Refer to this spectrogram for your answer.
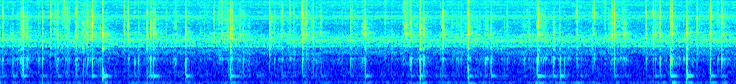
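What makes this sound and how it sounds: A small, hollow, faceted silver metallized plastic star tree topper is held in both hands and tapped rapidly with long pink nails. The result is a quick, uneven patter of light, bright clicks, each dying away almost at once over a faint steady hiss.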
